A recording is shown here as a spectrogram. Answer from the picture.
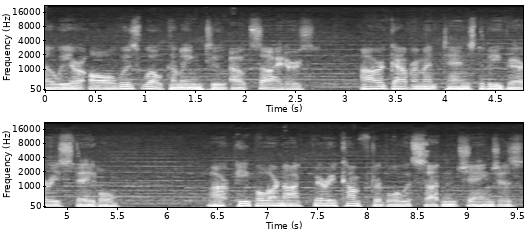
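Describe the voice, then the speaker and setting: Clear music runs in the background as a man speaks in a put-on character voice at a moderate pace. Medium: machinima. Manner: flat, states emotion before each sentence.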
